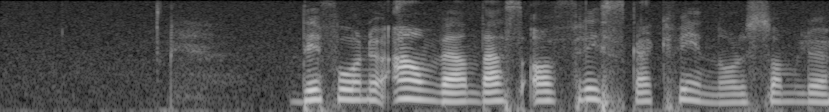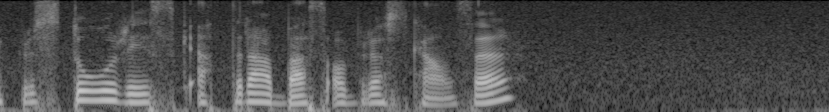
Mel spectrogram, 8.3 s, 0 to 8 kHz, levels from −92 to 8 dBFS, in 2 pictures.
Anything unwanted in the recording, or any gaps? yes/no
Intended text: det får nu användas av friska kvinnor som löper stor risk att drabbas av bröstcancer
no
